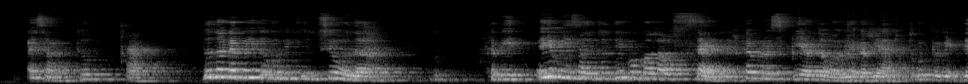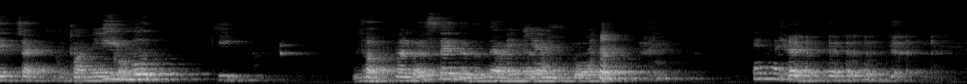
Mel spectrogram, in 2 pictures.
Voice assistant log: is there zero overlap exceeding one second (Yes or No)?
Yes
